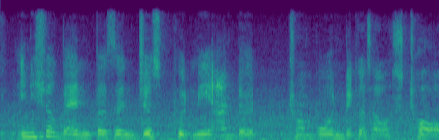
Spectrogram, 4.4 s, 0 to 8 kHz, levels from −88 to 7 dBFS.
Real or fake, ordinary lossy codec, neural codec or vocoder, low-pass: fake; none; vocoder, 44.1 kHz, 128 mel bands, Pupu-Vocoder; 7.2 kHz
